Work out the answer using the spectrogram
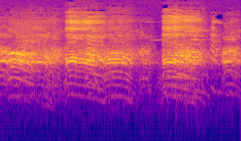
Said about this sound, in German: Ein wildes Vogelgezwitscher. Laien werden kaum heraushören können, ob es sich um Vögel einer einzigen Art oder verschiedener Arten handelt.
